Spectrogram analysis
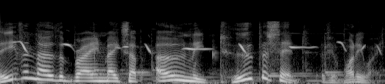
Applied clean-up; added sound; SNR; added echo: none; Chirp, tweet; 12 dB; none.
